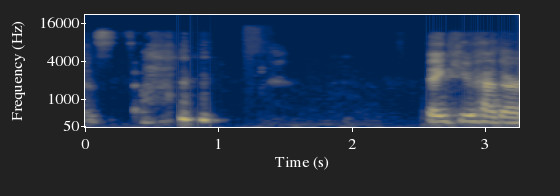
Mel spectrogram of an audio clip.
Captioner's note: laughs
